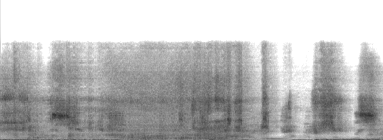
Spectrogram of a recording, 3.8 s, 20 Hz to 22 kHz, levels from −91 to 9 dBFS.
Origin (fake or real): fake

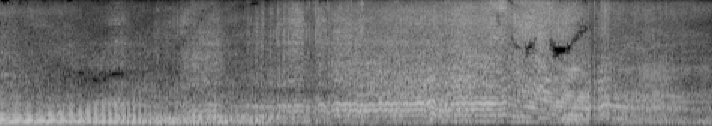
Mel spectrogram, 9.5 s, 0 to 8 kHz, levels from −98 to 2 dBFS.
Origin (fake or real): real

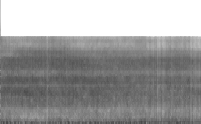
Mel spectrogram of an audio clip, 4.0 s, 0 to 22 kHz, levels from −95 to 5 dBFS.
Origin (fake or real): fake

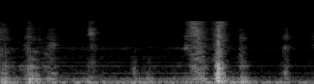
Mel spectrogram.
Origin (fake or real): fake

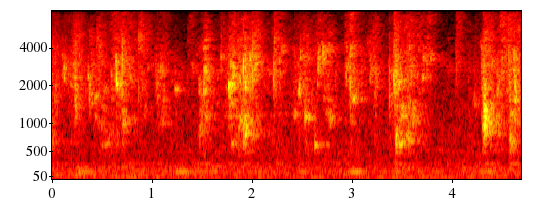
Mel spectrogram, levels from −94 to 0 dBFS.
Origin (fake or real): real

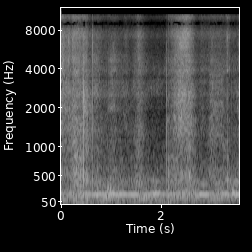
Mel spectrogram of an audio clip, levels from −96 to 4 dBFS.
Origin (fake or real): fake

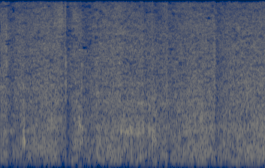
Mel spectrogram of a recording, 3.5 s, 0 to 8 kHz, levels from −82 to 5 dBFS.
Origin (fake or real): fake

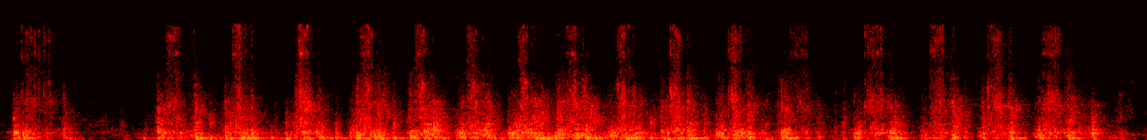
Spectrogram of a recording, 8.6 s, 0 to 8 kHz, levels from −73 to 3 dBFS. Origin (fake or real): real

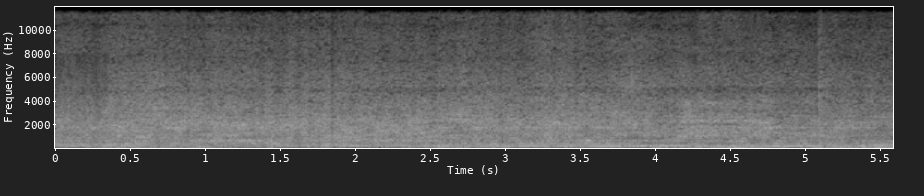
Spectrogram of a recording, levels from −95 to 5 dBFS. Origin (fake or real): fake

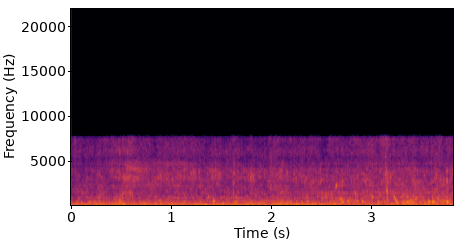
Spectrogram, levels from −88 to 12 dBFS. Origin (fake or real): fake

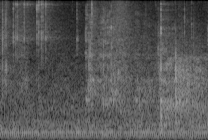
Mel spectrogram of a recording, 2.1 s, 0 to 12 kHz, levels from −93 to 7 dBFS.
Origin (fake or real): fake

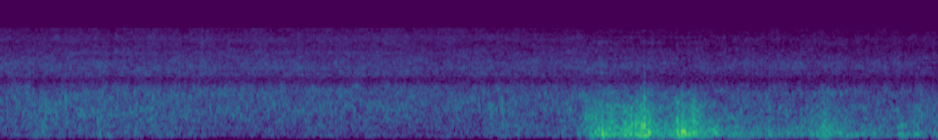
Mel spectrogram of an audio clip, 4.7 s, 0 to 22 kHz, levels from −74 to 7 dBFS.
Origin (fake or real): fake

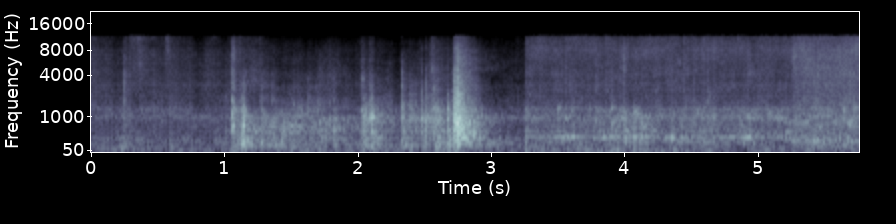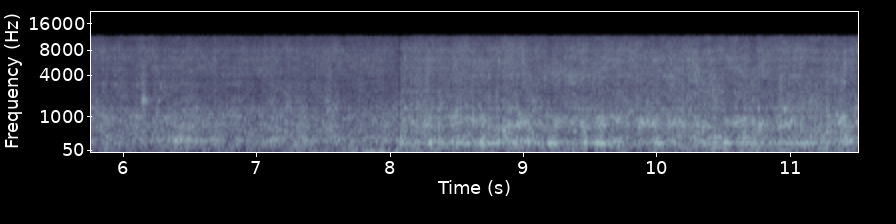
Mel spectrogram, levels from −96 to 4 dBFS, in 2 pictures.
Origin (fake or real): fake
